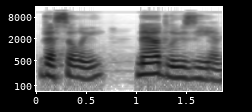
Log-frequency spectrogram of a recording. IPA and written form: ˈvɛsɛliː ˈnadluʒɲɪtsiː (Veselí nad Lužnicí)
